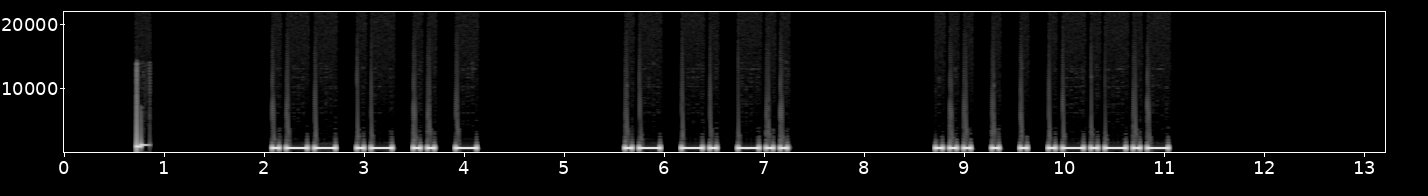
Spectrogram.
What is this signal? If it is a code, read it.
Morse code, heard as a keyed tone, about 17 wpm, 700 Hz. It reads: WAIT AND SEE.
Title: 3x Word-Spacing - Sentences from Top 500 Words - 17wpm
